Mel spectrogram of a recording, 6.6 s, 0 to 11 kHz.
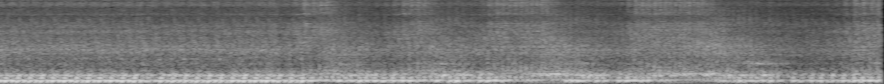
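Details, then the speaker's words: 2011 Polaris Phoenix 200cc ATV, first start after carburetor work, with the choke off and the airbox removed: the single-cylinder runs steady and picks up cleanly through repeated revs with no smoke, misses or knocks; it sounds healthy. "sounds great no smoke at all no knocking in the engine yeah everything sounds really good"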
